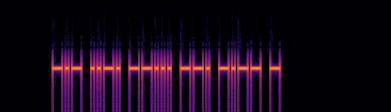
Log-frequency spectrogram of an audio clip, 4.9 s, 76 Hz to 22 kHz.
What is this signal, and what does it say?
Morse code, heard as a keyed tone, about 30 wpm, 700 Hz. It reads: KF7GYT
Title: USA Call Signs 30wpm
